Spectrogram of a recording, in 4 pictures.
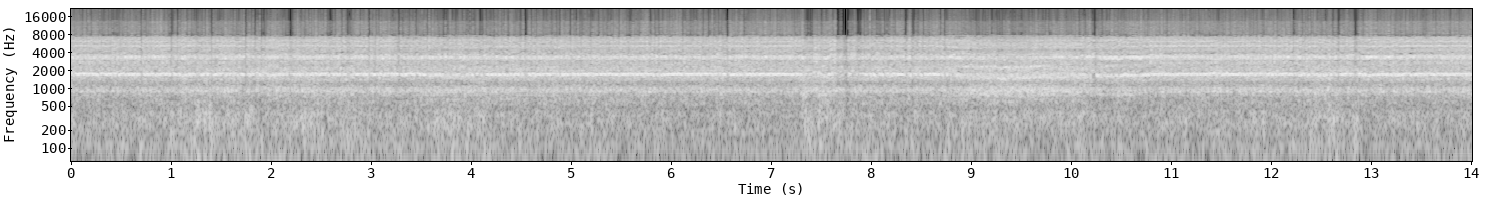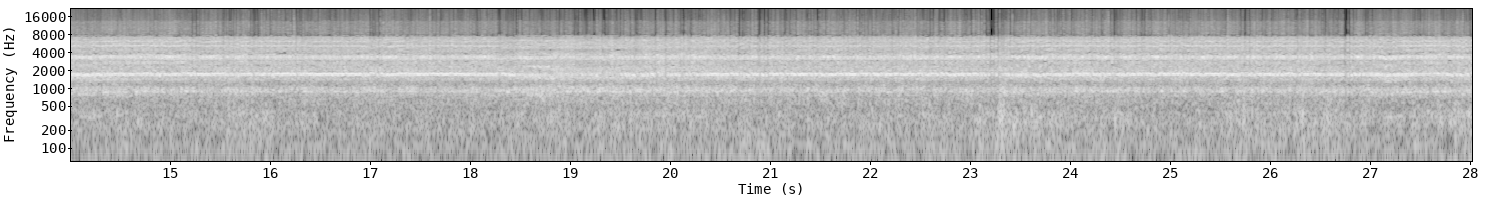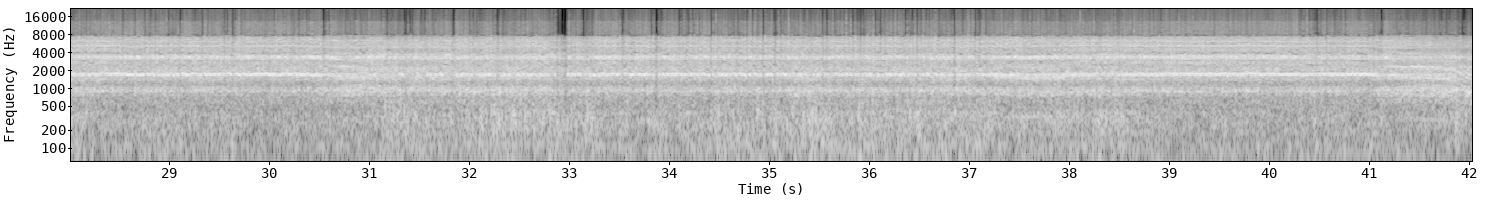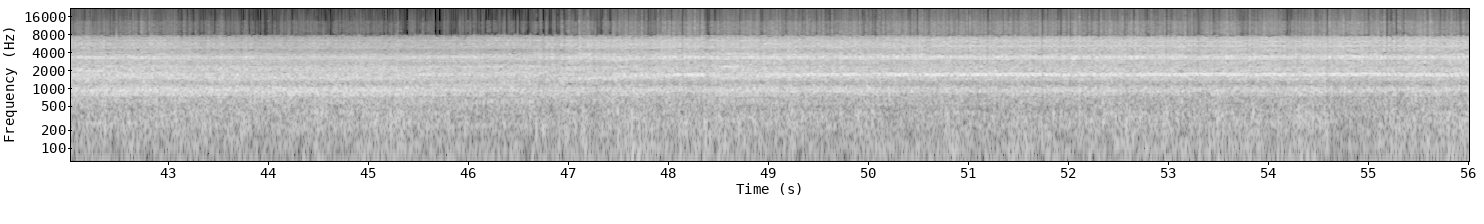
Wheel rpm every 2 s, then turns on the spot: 230, 230, 230, 230, 220, 230, 230, 230, 230, 230, 230, 230, 230, 230, 230, 230, 230, 230, 230, 230, 220, 180, 160, 190, 230, 230, 230, 230.
none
